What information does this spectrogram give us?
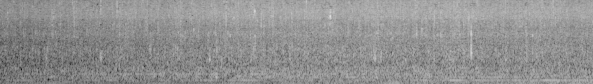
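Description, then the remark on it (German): A tourist boat glides over the water of the Vltava (Moldau) river, its low engine hum droning under a constant wash of splashing and rushing water, with no voices and no breaks in the sound. “Das Boot gleitet sanft über das Wasser der Moldau.”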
